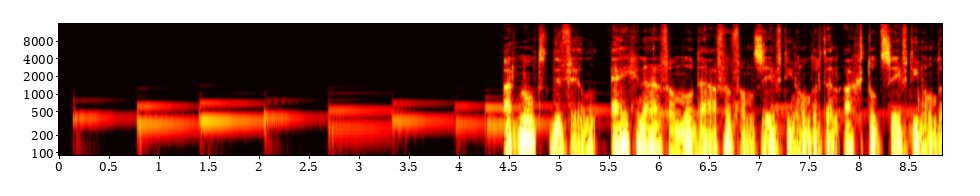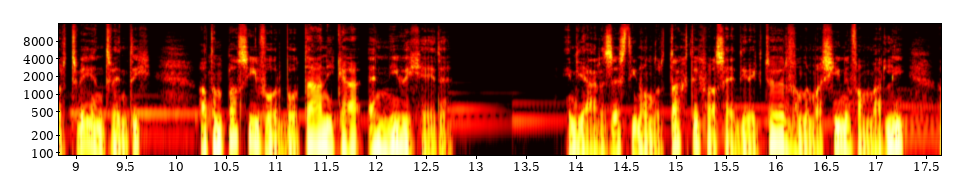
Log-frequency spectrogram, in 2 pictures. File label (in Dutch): audioguide nl adulte; jardin; modave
